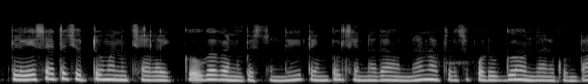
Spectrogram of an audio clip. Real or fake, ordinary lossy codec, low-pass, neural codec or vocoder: real; none; none; none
